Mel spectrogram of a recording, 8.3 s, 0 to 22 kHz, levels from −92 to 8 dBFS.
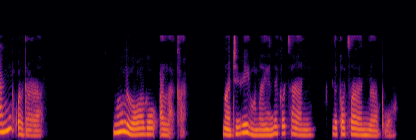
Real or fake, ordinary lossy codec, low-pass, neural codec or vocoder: fake; none; none; codec, 16 kHz, 1 kbps, FreqCodec, larger model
